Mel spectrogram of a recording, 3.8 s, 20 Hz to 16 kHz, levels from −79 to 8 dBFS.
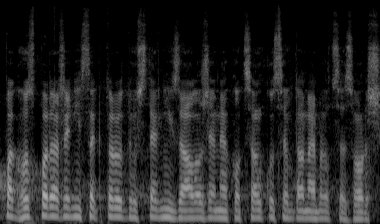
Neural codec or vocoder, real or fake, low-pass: codec, 44.1 kHz, 3.4 kbps, Pupu-Codec; fake; 14.4 kHz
